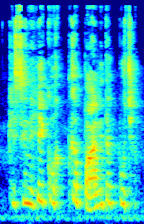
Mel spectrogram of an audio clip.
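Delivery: ordinary talk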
